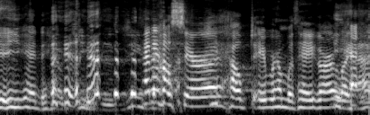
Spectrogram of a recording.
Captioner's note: women laughing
